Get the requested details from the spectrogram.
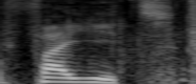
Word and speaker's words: faillite: So you've got échec, an échec, like the chess game, échec, or faillite.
